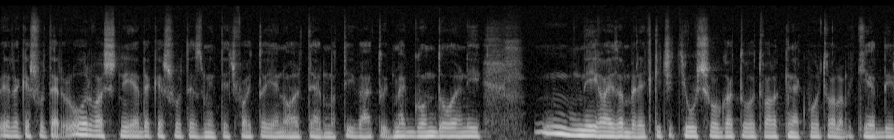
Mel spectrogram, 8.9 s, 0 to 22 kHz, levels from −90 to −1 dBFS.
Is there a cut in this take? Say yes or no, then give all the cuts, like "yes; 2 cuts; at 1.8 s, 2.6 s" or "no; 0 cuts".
no; 0 cuts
